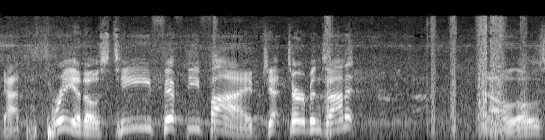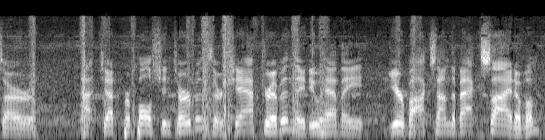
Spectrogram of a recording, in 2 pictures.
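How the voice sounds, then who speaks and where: A man's voice: a little high, expressive, unhurried. A man giving live commentary as a tractor pull announcer at an outdoor event. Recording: noisy outdoor event with vehicles. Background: engine and outdoor noise.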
